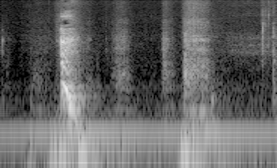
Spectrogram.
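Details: Adult woman with Tourette syndrome and OCD, whose tics worsen when tired or stressed, recorded late at night; hiccup-like vocal tic.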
